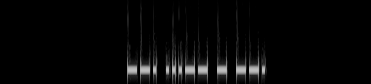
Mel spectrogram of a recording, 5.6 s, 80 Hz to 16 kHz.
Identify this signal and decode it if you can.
Morse code, heard as a keyed tone, about 25 wpm, 700 Hz. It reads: G3TG
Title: DXCC-100 Call Signs - 4 Characters - 25wpm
